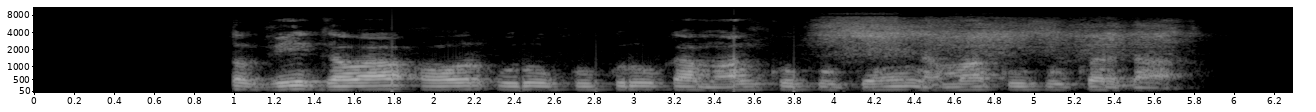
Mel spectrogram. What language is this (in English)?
Gurgula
